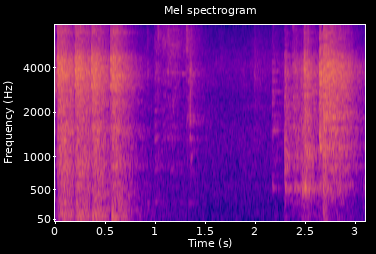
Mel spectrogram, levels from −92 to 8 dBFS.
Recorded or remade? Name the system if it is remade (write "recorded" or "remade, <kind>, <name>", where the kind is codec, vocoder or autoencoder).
recorded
